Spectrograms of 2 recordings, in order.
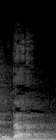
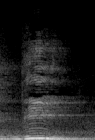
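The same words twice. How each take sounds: First: The word has a short 'uh' vowel. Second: The word has a long 'ee' vowel. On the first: "o the não tem som de the" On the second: "tem som de the"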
